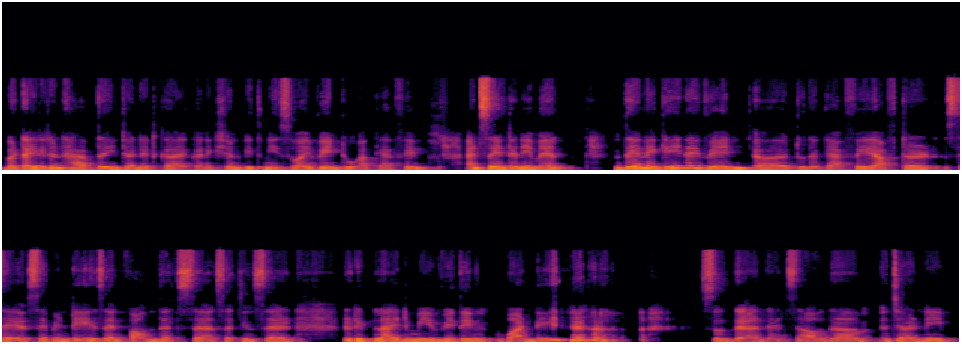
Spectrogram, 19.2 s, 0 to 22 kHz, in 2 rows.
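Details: Adult woman who stammers, a real speaker whose stammering began at age 13 or 14 and who practices yoga and deep breathing; stammering.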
